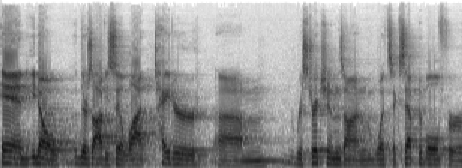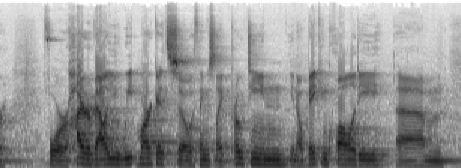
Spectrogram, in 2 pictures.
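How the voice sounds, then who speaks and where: A man's fairly even intonation with audible room echo and noticeable background noise. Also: medium pitch for a man, fairly slow pace, hardly any pauses. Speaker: organic agronomist at a seed company. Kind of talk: conference presentation. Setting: conference room with live audience.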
